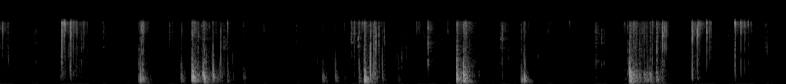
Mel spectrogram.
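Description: A dry, crumbly solid orange bar of soap is scraped and cut with a metal utility knife blade, breaking into small chunks and shavings. A series of short, bright, crackly scrapes and crunches comes in quick bursts separated by brief silences, each cut dying away almost instantly.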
